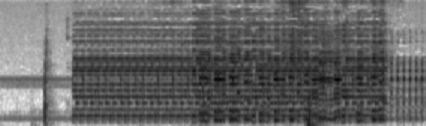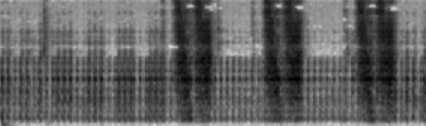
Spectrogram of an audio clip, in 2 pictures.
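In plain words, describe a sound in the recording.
Chiptune video game music plays from a television speaker.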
